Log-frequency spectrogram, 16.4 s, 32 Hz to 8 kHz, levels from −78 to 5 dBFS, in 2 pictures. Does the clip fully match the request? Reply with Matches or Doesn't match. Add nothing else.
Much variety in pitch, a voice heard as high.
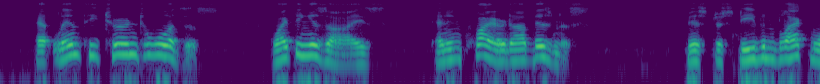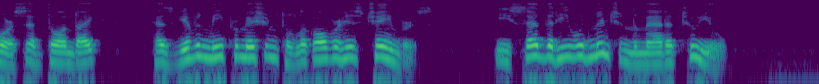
Doesn't match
